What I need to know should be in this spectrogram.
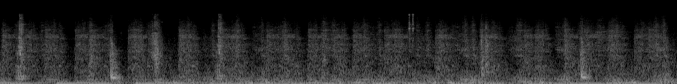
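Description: A machine clanks and rattles as it is being repaired, with sharp metallic clicks now and then.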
